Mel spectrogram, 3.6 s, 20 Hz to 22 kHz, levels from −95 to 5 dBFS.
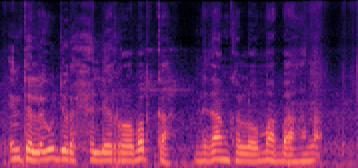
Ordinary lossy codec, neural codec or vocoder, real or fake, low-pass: none; vocoder, 44.1 kHz, 128 mel bands, Pupu-Vocoder; fake; none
